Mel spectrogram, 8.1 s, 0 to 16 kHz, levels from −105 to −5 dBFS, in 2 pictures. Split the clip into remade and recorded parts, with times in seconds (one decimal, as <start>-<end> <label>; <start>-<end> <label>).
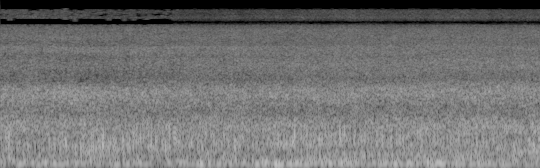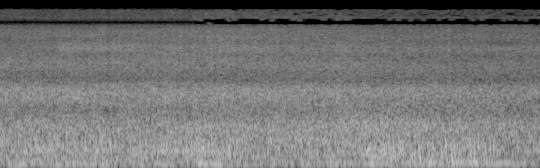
0.0-1.3 recorded; 1.3-5.5 remade; 5.5-8.1 recorded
